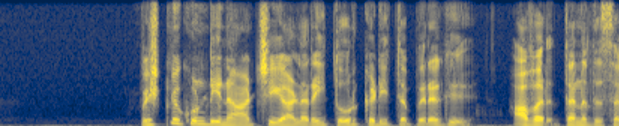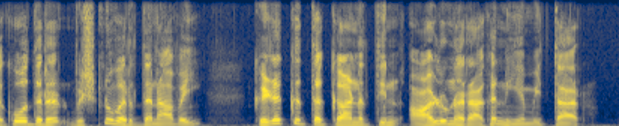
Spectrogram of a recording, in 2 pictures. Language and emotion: Tamil, neutral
